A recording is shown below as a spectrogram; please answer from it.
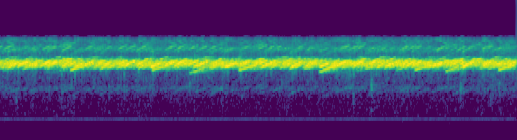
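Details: Massed frogs calling in the Eastern Townships, their rapid high trills merging into a constant ringing drone that never pauses, some trills sliding slightly upward, over a faint low electrical-like hum.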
